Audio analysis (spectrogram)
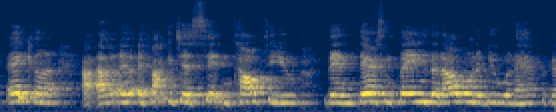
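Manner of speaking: high, loud pleading wail; mocking whine. Commenters pleading with [name] for help in Africa, high mocking whine. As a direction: beg the star pitifully in a high mock whine, rising at the end. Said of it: "So don't sit whining".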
